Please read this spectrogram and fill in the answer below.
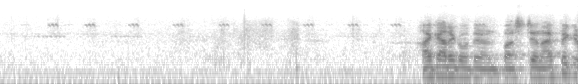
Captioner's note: insects chirping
